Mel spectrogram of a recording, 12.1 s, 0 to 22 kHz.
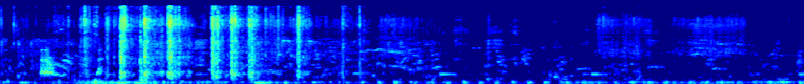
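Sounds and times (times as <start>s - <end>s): dog barking: 0.6s - 1.6s.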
